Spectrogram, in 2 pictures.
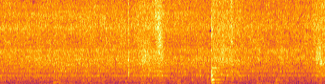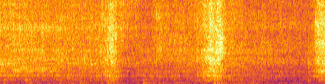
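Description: Chopped onion and chicken pieces sizzling as they sauté in a nonstick pot, with a silicone spatula stirring and scraping through them in several strokes. A sharp tap about two and a half seconds in.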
